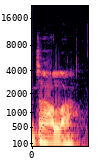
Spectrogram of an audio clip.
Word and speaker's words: জ্বালা: উচ্চারিত হবে না যেমন জ্বালা ব প্রথমে আছে সেজন্য বফলা উচ্চারণ হবে না থক তকে বফলা আছে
